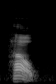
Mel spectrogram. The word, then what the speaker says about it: help: 근데 잠깐 help 하고 P 발음 안 나잖아요. – 네. – 근데 help 하고 약간 P를 탁 소리를 내주잖아요.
